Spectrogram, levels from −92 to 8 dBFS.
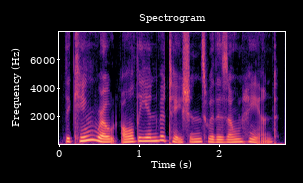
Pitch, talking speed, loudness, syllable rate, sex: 210 Hz, 210 wpm, -17 LUFS, 5.5 syllables/s, female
